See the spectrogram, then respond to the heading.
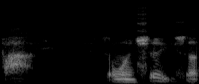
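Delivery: whispered under the breath, hushed and breathy. Retelling what a woman whispered to the speaker when she came back, whispering. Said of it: "she kind of whispered to me".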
